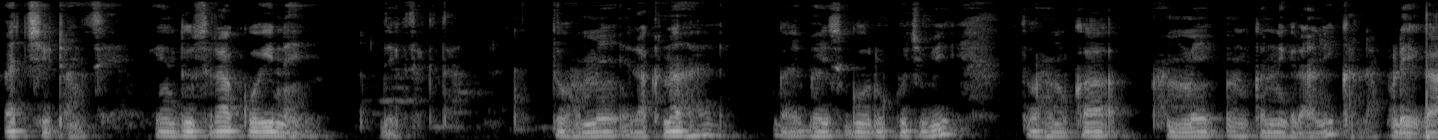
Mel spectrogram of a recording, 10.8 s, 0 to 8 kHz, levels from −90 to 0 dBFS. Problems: none marked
